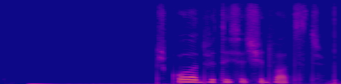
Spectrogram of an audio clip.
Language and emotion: Russian, neutral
